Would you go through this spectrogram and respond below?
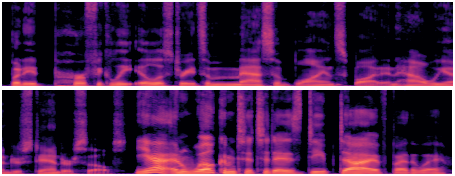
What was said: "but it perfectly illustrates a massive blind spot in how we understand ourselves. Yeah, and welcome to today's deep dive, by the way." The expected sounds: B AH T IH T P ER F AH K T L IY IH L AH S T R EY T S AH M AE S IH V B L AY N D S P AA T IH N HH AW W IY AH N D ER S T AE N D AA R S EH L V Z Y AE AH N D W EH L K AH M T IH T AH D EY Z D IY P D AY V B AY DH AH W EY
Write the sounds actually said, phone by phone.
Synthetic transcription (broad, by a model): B AH T IH T P ER F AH K T L IY IH L AH S T R EY T S AH M AE S IH V B L AY N D S P AA T IH N HH AW W IY AH N D ER S T AE N D AA R S EH L V Z Y AE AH N W EH L K AH M T IH T AH D EY Z D IY P D AY V B AY DH AH W EY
